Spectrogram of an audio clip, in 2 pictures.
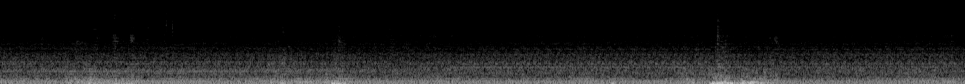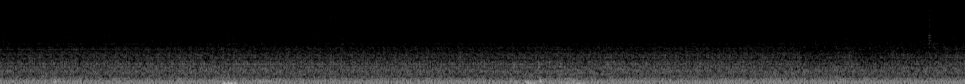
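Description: Tyres hum on the road surface.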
